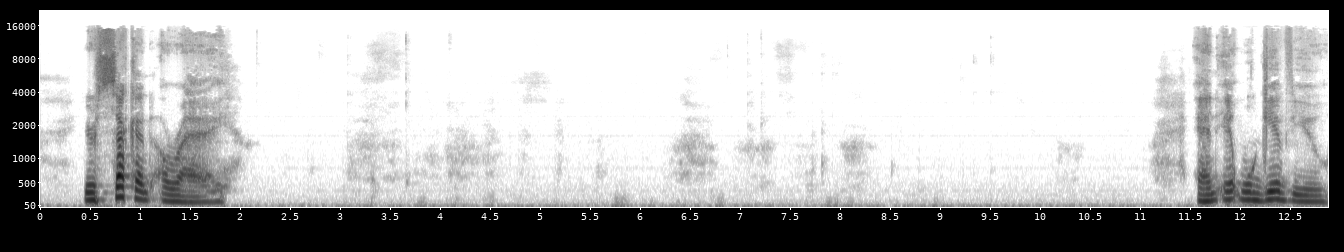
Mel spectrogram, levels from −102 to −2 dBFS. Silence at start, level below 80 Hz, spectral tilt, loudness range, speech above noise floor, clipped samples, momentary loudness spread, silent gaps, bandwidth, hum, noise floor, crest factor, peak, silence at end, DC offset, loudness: 0.45 s; -56 dBFS; -6 dB/octave; 15 LU; 41 dB; under 0.1%; 17 LU; none; 16 kHz; none; -64 dBFS; 26 dB; -4 dBFS; 0 s; under 0.1%; -24 LUFS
